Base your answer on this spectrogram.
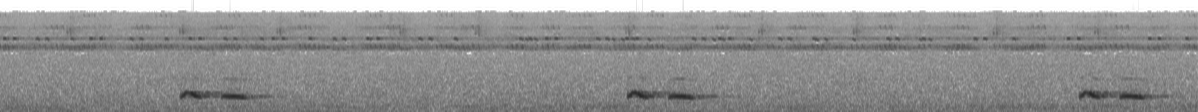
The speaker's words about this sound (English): Anna Pollack sent this recording in from Dangar Island. It's a mopoke, the southern boobook with a chorus of crickets.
